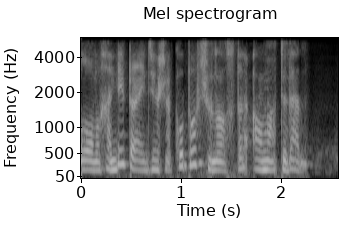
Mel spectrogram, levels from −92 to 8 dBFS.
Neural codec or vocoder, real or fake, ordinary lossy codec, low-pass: codec, 16 kHz, 1 kbps, FreqCodec, larger model; fake; none; 5.4 kHz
